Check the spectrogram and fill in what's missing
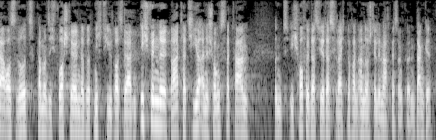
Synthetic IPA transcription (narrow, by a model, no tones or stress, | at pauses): d̥aʁaʊsv̥ɪɐtkʰanmanzɪçfoːɐʃtɛləndaːvɪɐtnɪçtfiːldʁaʊsv̥eːɐdn̩ʔɪçfɪndəʁaːthathiːɐʔa̰ɪnəʃɔŋsfɛɐtʰaːn | ʊntɪçhɔfədasv̥iːɐdasfɪlaɪçtnɔχanʔa̰ndəʁɐʃtɛləna̰ːχb̥ɛsɐ̰nkʰœ̰nənd̥aŋkə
